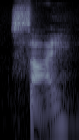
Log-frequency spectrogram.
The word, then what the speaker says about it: psi: i i will use this thing which is pronounced as psi psi of s and the expansion of a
